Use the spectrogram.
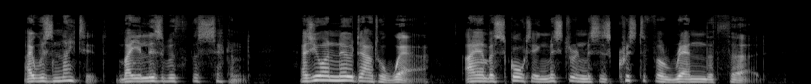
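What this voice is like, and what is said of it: Highbrow upper-class British accent. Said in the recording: “his accent a highbrow Saxonesque British”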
